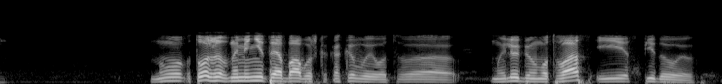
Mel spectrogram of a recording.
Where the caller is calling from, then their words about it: Saint Petersburg, Russia; Я из Питера звоню.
